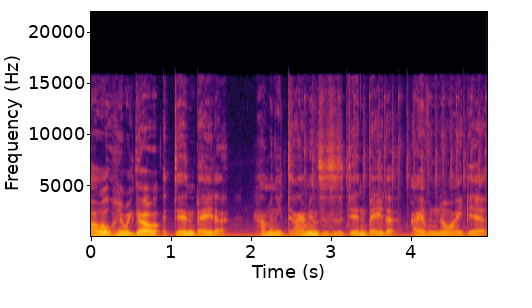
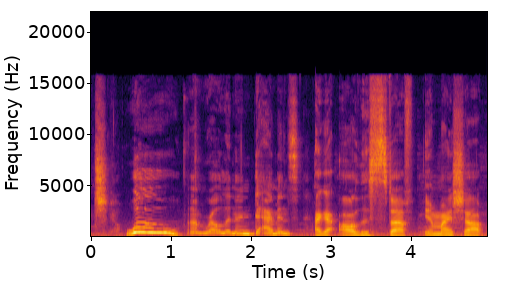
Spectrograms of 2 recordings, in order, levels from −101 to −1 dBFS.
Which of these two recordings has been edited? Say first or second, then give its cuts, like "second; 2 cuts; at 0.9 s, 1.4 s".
second; 1 cut; at 2.8 s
